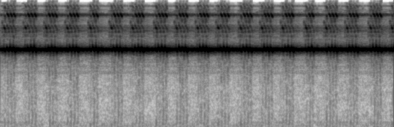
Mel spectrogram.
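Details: A cricket calling loudly at night inside a room: a steady, shrill high-pitched trill of rapid pulsed chirps, about ten short pulses per second, continuous without pause, with no other sounds.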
